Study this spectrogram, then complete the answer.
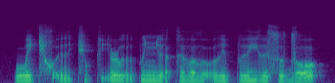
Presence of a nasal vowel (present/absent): absent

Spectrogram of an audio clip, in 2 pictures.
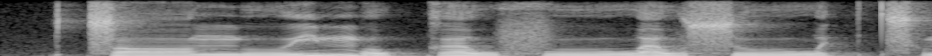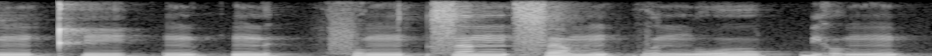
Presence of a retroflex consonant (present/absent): absent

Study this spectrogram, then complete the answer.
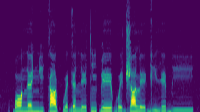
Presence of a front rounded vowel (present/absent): absent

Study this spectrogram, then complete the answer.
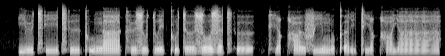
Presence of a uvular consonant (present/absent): present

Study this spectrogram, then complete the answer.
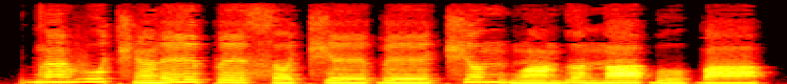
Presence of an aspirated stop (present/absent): absent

